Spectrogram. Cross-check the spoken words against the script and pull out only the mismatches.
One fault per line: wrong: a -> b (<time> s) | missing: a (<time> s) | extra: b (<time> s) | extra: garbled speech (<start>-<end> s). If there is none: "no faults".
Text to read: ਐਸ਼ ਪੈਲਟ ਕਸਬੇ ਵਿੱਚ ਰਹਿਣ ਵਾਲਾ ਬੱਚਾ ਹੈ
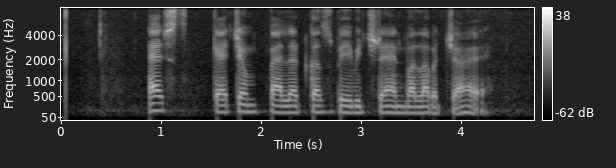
extra: ਕੈਚਮ (1.5 s)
